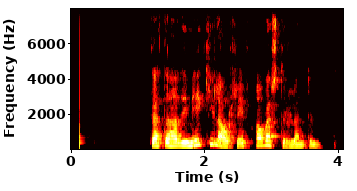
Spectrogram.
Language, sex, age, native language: Icelandic, female, 40-49, Icelandic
